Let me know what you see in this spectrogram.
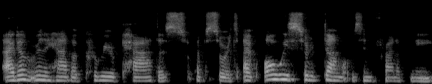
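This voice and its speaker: With an American accent, a woman talks at a fairly quick pace and medium pitch with ordinary pitch variation. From California. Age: 50s. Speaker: meditation group leader. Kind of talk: interview. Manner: calm.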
